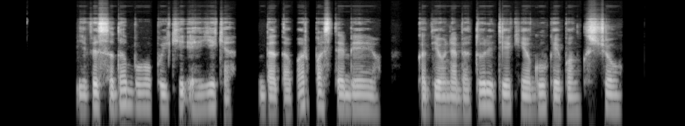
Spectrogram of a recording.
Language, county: Lithuanian, Vilnius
